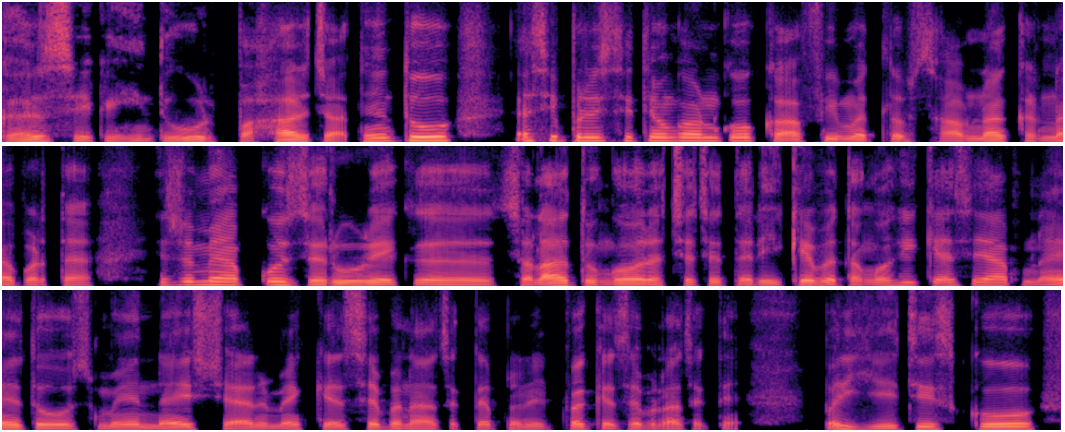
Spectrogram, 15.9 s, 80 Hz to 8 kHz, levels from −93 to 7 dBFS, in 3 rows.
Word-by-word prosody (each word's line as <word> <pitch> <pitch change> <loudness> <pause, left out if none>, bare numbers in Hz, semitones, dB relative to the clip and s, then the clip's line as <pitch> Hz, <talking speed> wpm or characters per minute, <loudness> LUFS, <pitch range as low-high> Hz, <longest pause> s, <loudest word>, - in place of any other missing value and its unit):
घर 120 +5 +2
से 105 -3 +1
कहीं 95 +2 -6
दूर 125 +7 0 0.2
बाहर 125 +1 +3
जाते 160 - -1
हैं 175 - +3
तो 200 0 +10 0.4
ऐसी 195 +2 0
परिस्थितियों 185 0 +2
का 190 - +4
उनको 180 +1 +3
काफ़ी 140 - 0
मतलब 135 +1 -2
सामना 100 +1 -1
करना 95 -1 -2
पड़ता - - -3
है। - - -3 0.4
इसमें 180 +2 -1
मैं 185 -1 +4
आपको 180 +1 +2
ज़रूर 125 0 +2
एक 110 -2 +1 0.5
सलाह 145 - +4
दूँगा 120 -1 0
और 120 -2 +5
अच्छे-अच्छे 115 +2 -3
तरीके 100 +7 0
बताऊँगा 120 0 -1
कि 155 +1 -5
कैसे 155 +2 -1
आप 155 -1 +1
नए 130 +2 +1
दोस्त 105 0 -1
में, 140 +4 -1
नए 125 +2 0
शहर 120 -4 -3
में 120 +4 -3
कैसे 130 +3 -2
बना 95 -7 -2
सकते - - -9
हैं - - -6
अपना - - -5
नेटवर्क - - -3
कैसे - - -3
बना - - -4
सकतें - - -11
हैं। - - -16 0.4
पर - - 0
ये 115 -8 -3
चीज़ 145 -1 -1
को 150 +1 +4
130 Hz, 195 wpm, -23 LUFS, 115-155 Hz, 0.5 s, तो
